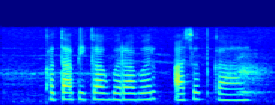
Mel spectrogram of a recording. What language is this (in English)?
Marathi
